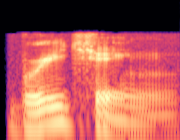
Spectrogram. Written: breeching

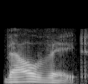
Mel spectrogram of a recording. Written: valvate

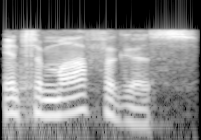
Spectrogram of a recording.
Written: entomophagous

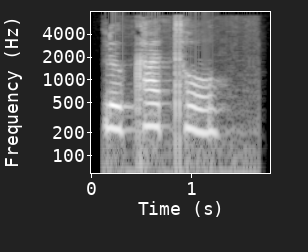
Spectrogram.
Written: Le Cateau

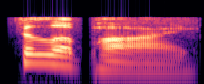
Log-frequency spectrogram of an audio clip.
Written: Caesarea Philippi

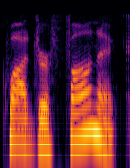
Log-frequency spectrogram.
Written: quadriphonic

